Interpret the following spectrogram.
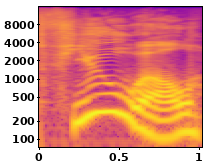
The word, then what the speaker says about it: fuel: Law on fuel - а вот fuel у нас здесь совершенно легитимно linking [w]. При этом Wiktionary дает еще варианты: с кратким /ʊ/ в первом слоге и , в один слог.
